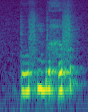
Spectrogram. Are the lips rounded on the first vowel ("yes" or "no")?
yes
